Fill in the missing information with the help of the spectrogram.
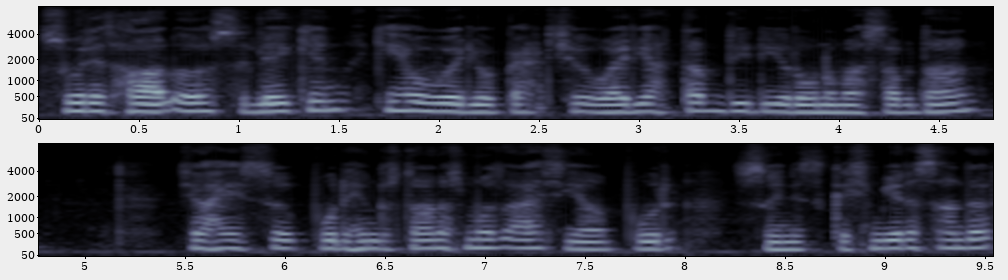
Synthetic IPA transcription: suːɾɐt̪haːləsleːkinkĩɦoʋəːɾijoːpʲɛʈʰt͡ʃʰɨʋɐːɾijaːht̪ɐbd̪iːliːɾoːnmaːsɐbd̪aːn | t͡ʃaːɦesɨpuɾɦĩnd̪ust̪aːnɐsmɐzaːsjãːpuɾsɨːniskɐʃmiːɾɐsɐ̃nd̪ɐɾ

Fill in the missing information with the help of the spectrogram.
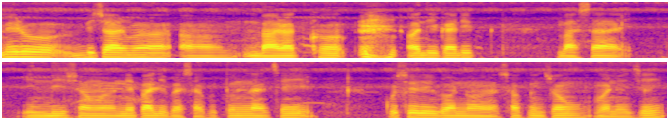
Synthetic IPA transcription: meɾobit͡sarma | bʱaɾʌt̪kʰoʌd̪ʱikaɾik̚ | bʱasa | ɦind̪isʌŋɡʌnepalibʱasakot̪ulnat͡saĩ | koseɾʌjɡʌrnʌsʌkint͡sʰʌw̃bʱʌnet͡saĩ

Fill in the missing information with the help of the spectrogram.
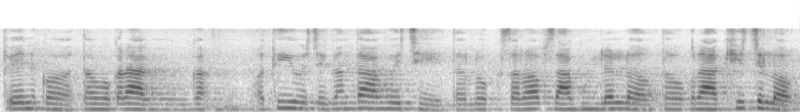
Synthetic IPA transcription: penkɔt̪ɔokɾaɡə̰t̪iɦot͡ʃʰɛɡə̃nd̪aɦojt͡ʃʰɛt̪ɔloksəɾəpʰsabʱunlelɔt̪ɔokɾakʰit͡ʃlɔb

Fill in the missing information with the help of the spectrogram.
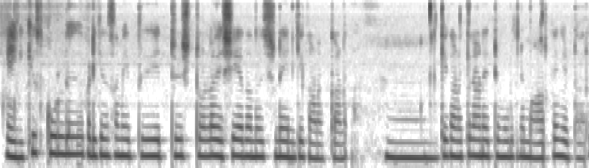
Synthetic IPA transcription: e̞nikʲːuskuːɭilɨpɐʈikʲːunːɐsɐmɐjɐt̪ːɨetːɐʋiʂʈːɐmuɭːɐʋeʂɐjeːðonːuʋɐt͡ɕːiʈːuɳɖenikʲːɨkɐɳɐkːaːɳɨ | enikʲːɨkɐɳɐkːilaːɳɨeːtːɐʋuŋkuːɽut̪ːɐnːemaːrkɐmkiʈːaːrɨ

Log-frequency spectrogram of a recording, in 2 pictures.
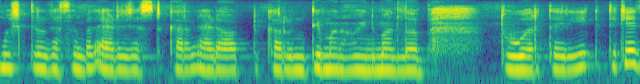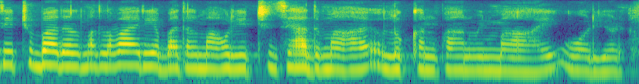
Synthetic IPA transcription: muʃkilɡɐsɐnbɐt̪eɖd͡ʒɐsʈkɐɾɐnɐɖaːp̚ʈkɐɾunt̪imɐnɦuĩnd̪imɐt̪lɐbt̪uːɐɾt̪ɐɾiːkt̪ikezett͡ʃʰubɐd̪ɐlmɐt̪lɐbaːɾjɐbɐd̪ɐlmaːɦuːljɐtt͡ʃʰizʲjaːd̪ɐmaːɦaːjlukːɐnpaːnʋunʲmaːaːjoːɽjɐɽ

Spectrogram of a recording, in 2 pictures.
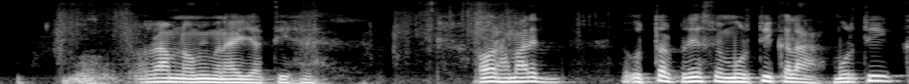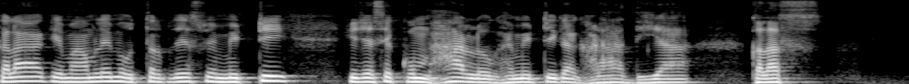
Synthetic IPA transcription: ɾaːmnɔːmibənaːid͡ʒaːt̪iɦɛː | ɔːɾɦɐmaːɾe | ʊt̪ːəɾpɾəd̪eːʃmẽmʊɾt̪ikəlamʊɾt̪ikəlakemaːmlemẽʊt̪ːəɾpɾəd̪eːʃmẽmɪʈːi | kid͡ʒɛːsekʊmɦaːɾloːɡɦɛ̃mɪʈːikaɡʱəɽad̪ija | kələs

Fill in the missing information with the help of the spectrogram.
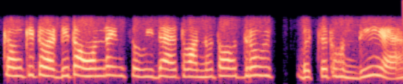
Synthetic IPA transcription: kjõːk̬it̪ʊaːɖiːt̪ãɔːnlaːɪnsuʋiːd̪aːɛːt̪ʊɦaːnũːt̪ãːʊd̪ɾõːʋiː | bətːʃət̪ɦʊnd̪iːɛː

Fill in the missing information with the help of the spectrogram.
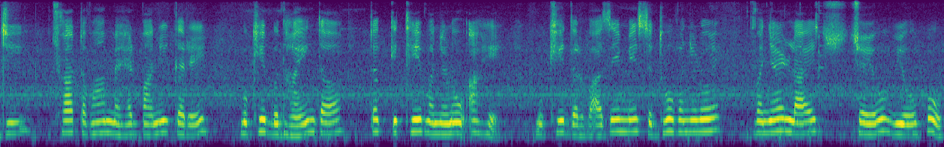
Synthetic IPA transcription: d͡ʑiː | t͡ɕʰaːt̪ɐʋ̤ãmɐɦɪɾbaːnikɐɾe | mũːkʰeɓʊd̪ʱaːĩn̆t̪ʰa | t̪ɐkɪt̪ʰeʋɐɲəɽ̃oʔaːɦḛː | mũːkʰed̪ɐɾʋa̰ːzemẽsɪd̪ʱoʋɐɲəɽ̃o | ʋɐɲəɽ̃laːɪ | t͡ɕɐjoʋijohoː

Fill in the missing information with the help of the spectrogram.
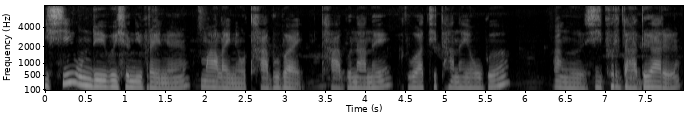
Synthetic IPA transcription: isiundejbɯjsɯnipʰɾajnɯmalajnɯwtʰabɯbaj | tʰabɯnanɯjɾuatʰitʰanajawbɯ | aŋɯzipʰɯɾdadɯaɾɯ

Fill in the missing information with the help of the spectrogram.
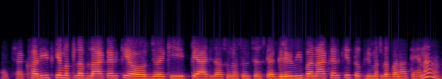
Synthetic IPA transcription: ɐtːʃʰakʰəɾiːd̪kemɐt̪ləblakɐɾkeɔːɾd͡ʒoɛkipjaːd͡ʒlasunəsunseʊskaɡɾeːwibɐnakɐɾket̪opʰɪɾmɐt̪ləbːɐnat̪eɦɛ̃na

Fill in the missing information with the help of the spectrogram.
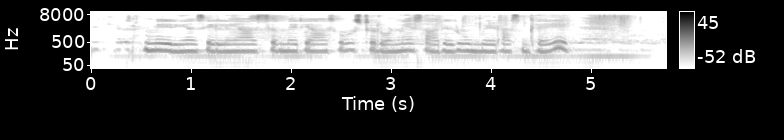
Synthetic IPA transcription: meːɾɪjãːseːlijãːsmeːɾeːaːsɦoːsʈəloːnesaːɾeːɾuːmẽːɽasɡəeː

